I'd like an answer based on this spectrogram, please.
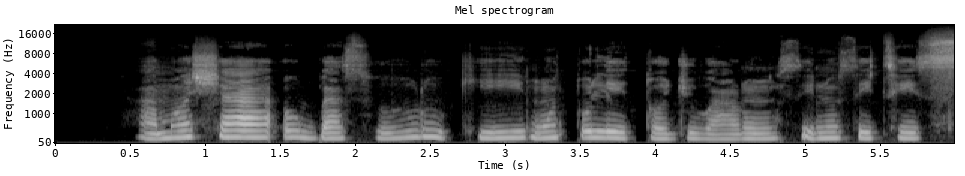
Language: Yoruba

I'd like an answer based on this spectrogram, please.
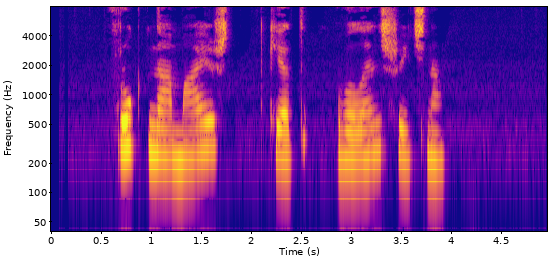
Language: Mari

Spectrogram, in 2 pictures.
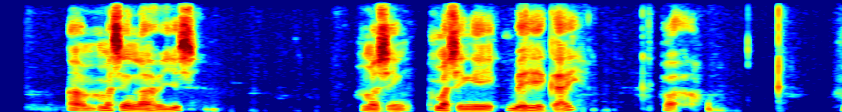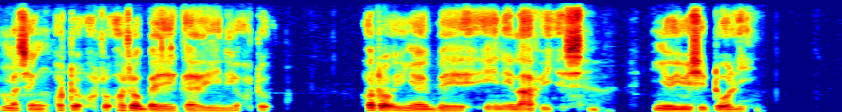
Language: Wolof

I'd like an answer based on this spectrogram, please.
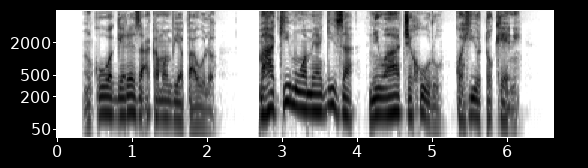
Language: Swahili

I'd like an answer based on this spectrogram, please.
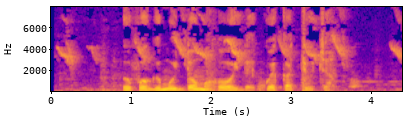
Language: Nüpode Huitoto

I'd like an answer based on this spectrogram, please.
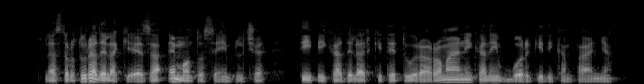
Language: Italian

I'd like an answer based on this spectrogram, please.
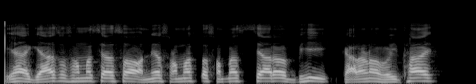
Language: Odia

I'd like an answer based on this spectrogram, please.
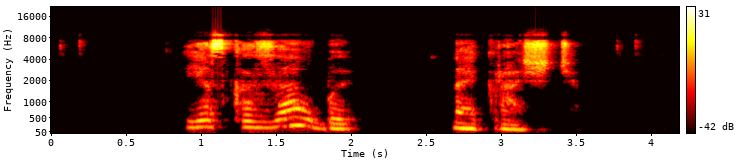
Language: Ukrainian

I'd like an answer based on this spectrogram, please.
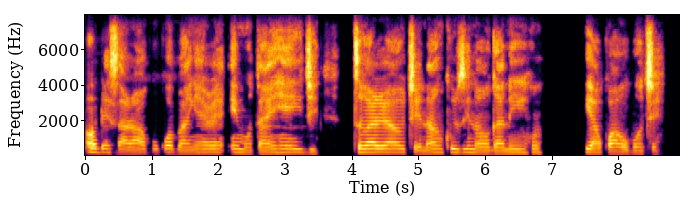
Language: Igbo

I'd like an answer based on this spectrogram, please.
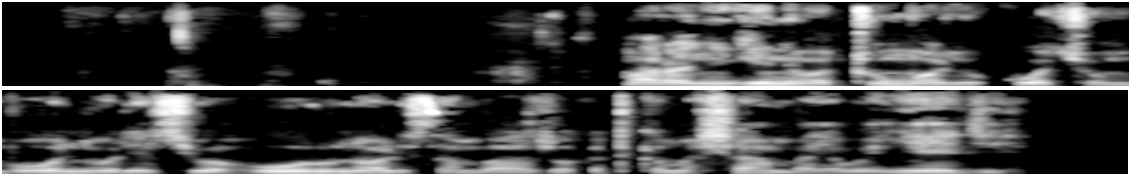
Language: Swahili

